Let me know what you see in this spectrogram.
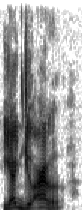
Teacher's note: Kemudian pada ayat yang kedua, alam yaj'al ada mim sukun bertemu dengan ya, maka itu hukum bacaannya adalah idhar syafawi. Kemudian ada huruf jim yang disukun, yaj'al dibaca mantul, itu hukum bacaannya adalah qalqalah, karena di tengah kalimat maka disebut dengan qalqalah sughra.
